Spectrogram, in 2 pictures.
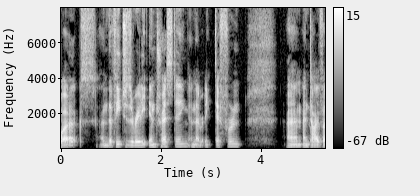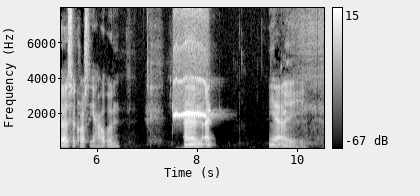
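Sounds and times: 
speech: 0.0s - 6.5s, 7.7s - 8.4s, 9.4s - 10.3s
loud alarm: 7.5s - 8.4s.

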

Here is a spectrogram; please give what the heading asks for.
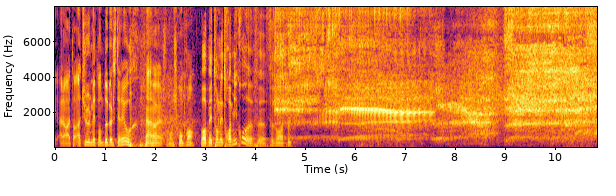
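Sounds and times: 
speech: 0.0s - 5.1s
laughter: 1.5s - 2.8s, 9.4s - 10.8s
loud burp: 4.4s - 10.8s
shouted vocal cry: 4.4s - 10.8s.

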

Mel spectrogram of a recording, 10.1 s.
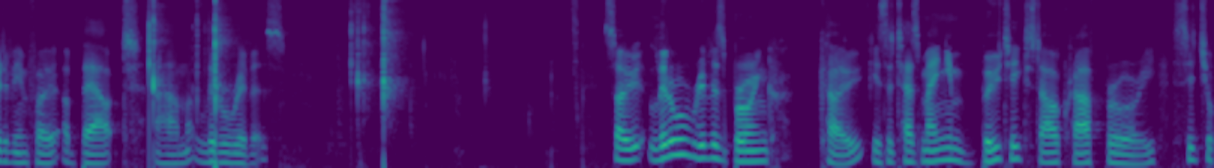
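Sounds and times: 
speech: 0.0s - 2.5s, 5.1s - 10.1s
beer cans cracking open: 2.9s - 4.2s.

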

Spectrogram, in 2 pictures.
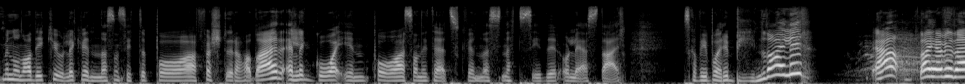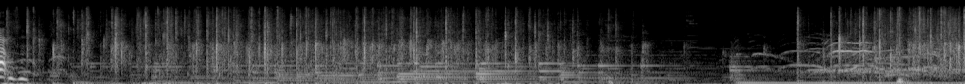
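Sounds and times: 
speech: 0.0s - 10.4s, 13.6s - 14.0s
audience applause in a cellar venue at Lille Ole Bull in Bergen: 9.1s - 19.2s.

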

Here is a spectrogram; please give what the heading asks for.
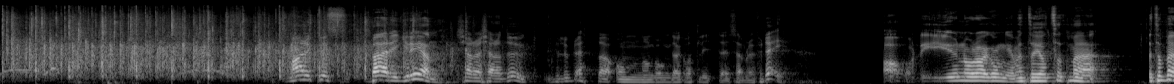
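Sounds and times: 
audience applause: 0.0s - 5.3s
speech: 2.9s - 8.0s, 8.8s - 11.7s.

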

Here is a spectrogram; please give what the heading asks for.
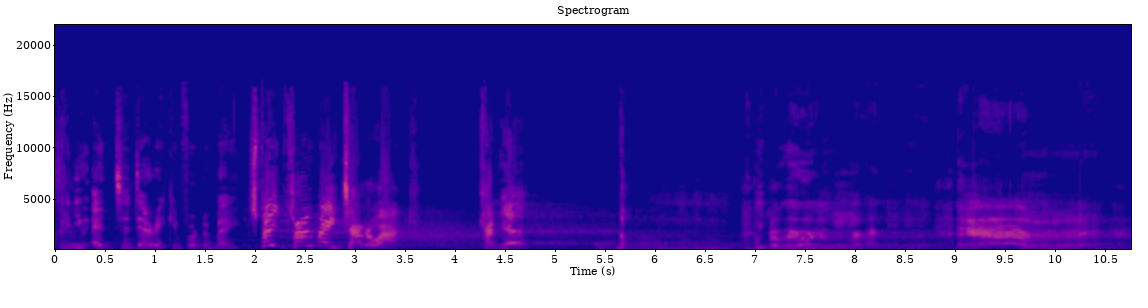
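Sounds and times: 
speech: 0.0s - 4.8s, 5.4s - 5.8s, 7.0s - 10.6s
human voice imitating a polar bear wail: 5.6s - 10.6s.

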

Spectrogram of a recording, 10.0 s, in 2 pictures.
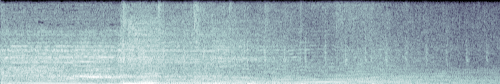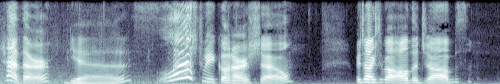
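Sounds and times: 
car engine revving: 0.0s - 7.7s
speech: 5.2s - 6.4s, 7.0s - 8.0s, 8.6s - 9.8s.

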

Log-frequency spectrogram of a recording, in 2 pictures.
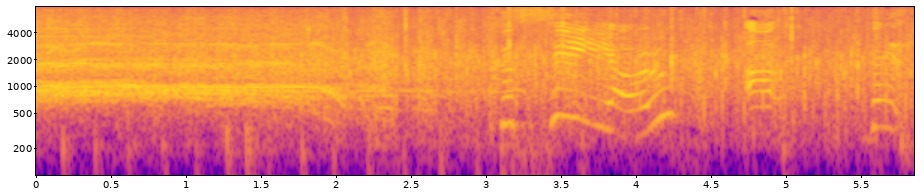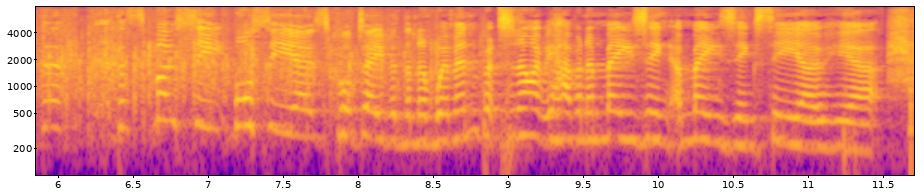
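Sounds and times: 
crowd whooping and cheering: 0.0s - 4.9s
audience applause: 0.0s - 8.8s
speech: 3.1s - 11.6s.

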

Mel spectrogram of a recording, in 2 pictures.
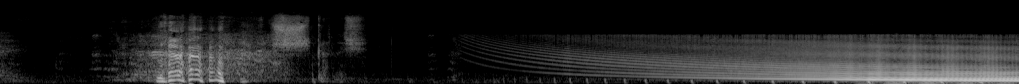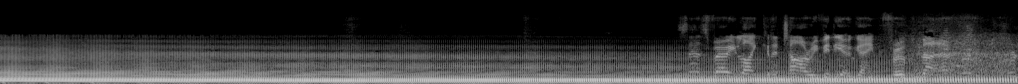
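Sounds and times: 
laughter: 0.9s - 3.1s, 19.4s - 20.3s
speech: 1.6s - 2.9s
frequency-boosted sound of the Big Bang: 6.2s - 20.3s.

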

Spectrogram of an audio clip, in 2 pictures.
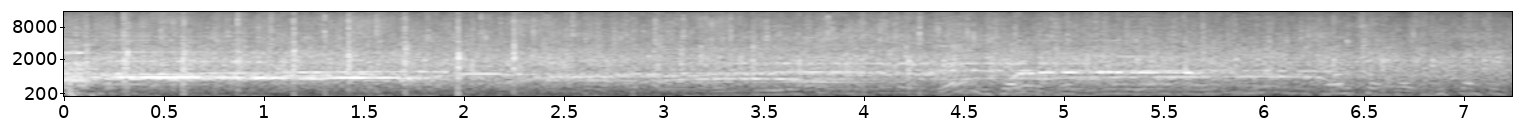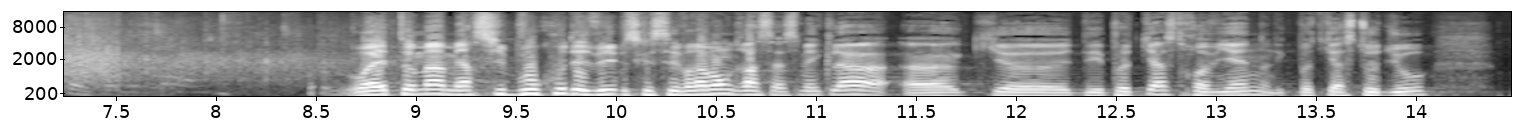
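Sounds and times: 
people whooping and shouting: 0.0s - 7.5s
crowd applauding and cheering: 0.0s - 9.2s
speech: 8.7s - 14.4s.

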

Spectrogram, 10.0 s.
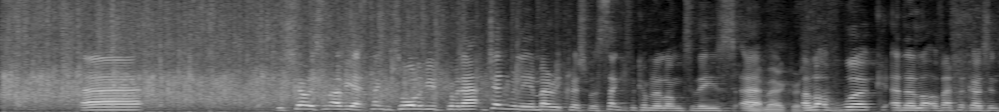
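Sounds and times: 
crowd applause: 0.0s - 5.7s
speech: 0.8s - 1.6s, 2.8s - 9.9s.

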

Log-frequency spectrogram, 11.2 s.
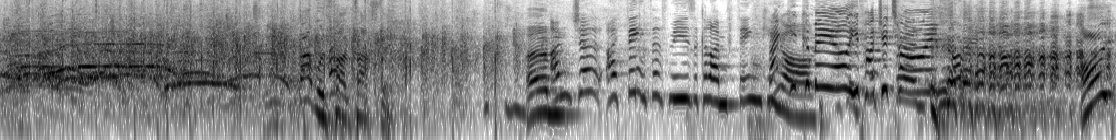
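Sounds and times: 
audience applauding a performer: 0.0s - 5.6s
laughter: 3.0s - 4.0s, 9.1s - 11.1s
speech: 3.2s - 4.1s, 5.1s - 11.1s.

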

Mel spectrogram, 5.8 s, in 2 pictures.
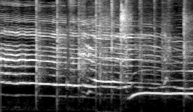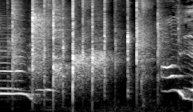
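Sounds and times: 
clapping: 0.2s - 5.7s.

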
